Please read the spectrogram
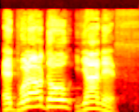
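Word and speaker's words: Eduardo Yáñez: I'm gonna do it like the Spanish people. Eduardo Yanez.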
